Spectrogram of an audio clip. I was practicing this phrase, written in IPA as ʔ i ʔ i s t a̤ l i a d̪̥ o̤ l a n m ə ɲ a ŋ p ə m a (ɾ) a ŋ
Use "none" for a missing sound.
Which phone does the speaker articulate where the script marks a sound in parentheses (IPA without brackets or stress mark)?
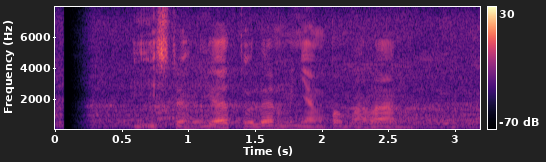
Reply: l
